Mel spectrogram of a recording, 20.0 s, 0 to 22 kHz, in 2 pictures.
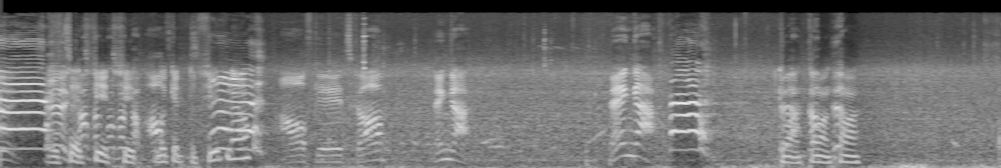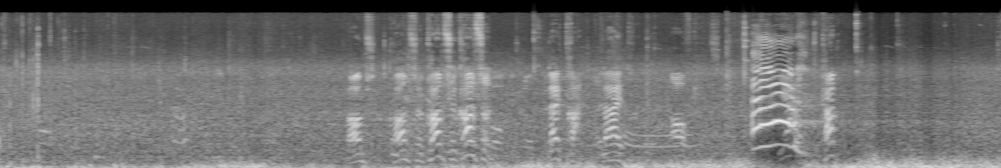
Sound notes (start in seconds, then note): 0.0 yelling; 2.7 speaking foreign language; 6.6 yelps; 13.5 speaking foreign language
